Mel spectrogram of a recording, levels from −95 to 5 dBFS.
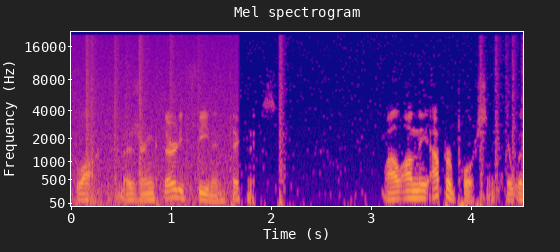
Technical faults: overdone noise removal

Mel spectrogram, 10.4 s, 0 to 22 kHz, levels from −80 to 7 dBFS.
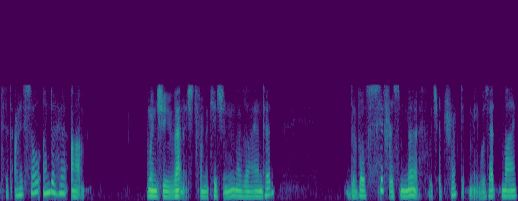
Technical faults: G.729 codec; VoIP packet loss concealed by the speech codec

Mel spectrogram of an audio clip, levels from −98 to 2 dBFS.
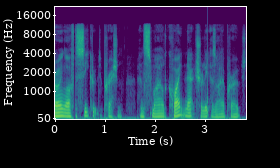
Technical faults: damaged data in a compressed stream

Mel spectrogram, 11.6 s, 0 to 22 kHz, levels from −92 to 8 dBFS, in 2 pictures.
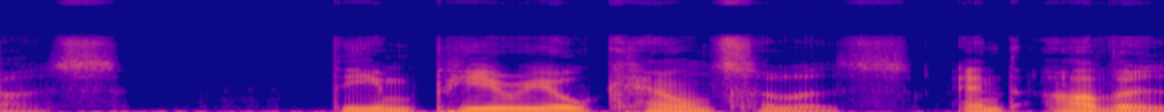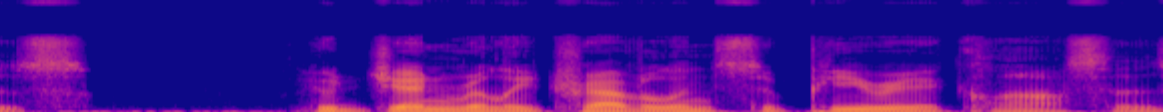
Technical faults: stereo read as mono

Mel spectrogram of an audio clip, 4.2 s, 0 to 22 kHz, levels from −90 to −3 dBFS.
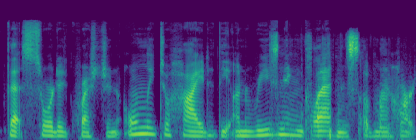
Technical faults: call bitrate drop

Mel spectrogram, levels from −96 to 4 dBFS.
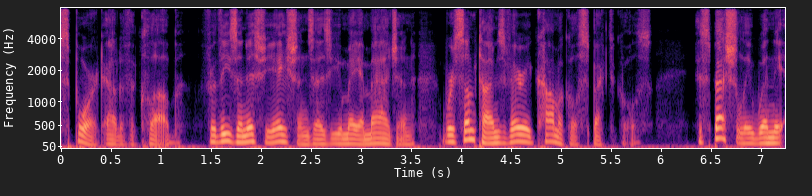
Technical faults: none

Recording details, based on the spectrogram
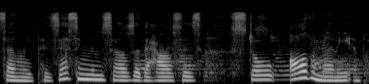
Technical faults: feedback echo between two devices

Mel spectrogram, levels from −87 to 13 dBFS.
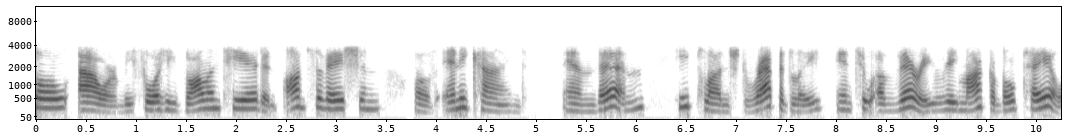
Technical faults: AMR narrowband mobile codec

